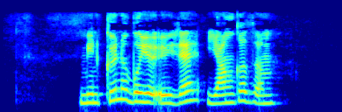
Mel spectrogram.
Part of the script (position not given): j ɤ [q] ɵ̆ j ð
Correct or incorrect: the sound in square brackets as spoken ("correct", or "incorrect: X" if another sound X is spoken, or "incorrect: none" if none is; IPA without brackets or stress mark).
incorrect: ʔ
